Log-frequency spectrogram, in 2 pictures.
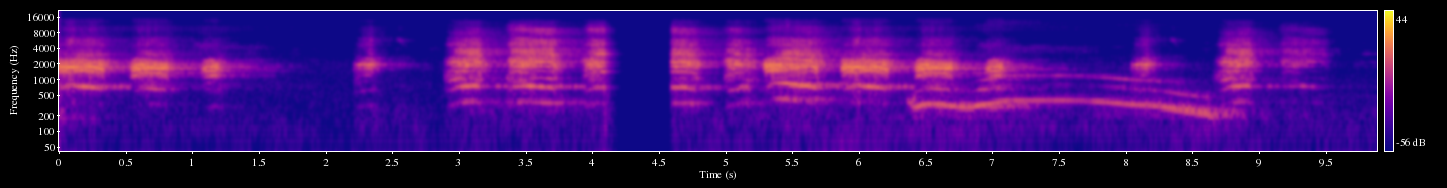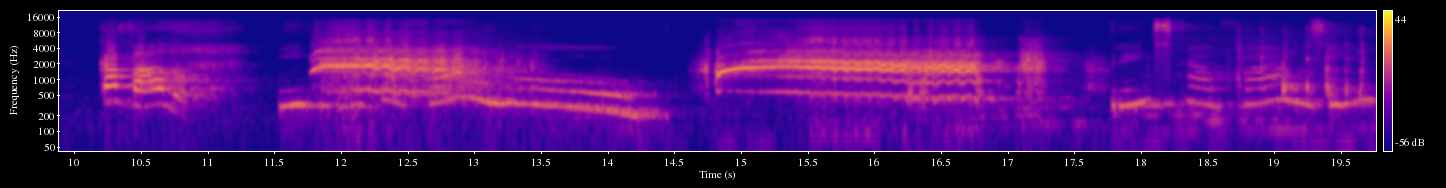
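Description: Ducks quacking in a rapid series of short calls for several seconds, followed by a horse whinnying loudly twice, each neigh falling in pitch.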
